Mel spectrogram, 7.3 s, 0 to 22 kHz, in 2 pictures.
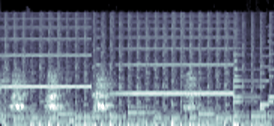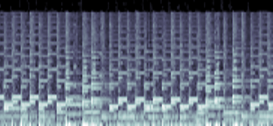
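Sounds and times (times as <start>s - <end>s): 
dog barking in the house: 0.0s - 1.6s, 2.4s - 2.8s
bright bouncy chiptune melody: 0.0s - 7.2s.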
